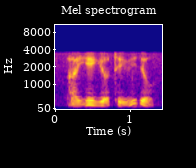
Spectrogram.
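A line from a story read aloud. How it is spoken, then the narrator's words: Quiet question. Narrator (Russian): спросил Мазур тихо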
